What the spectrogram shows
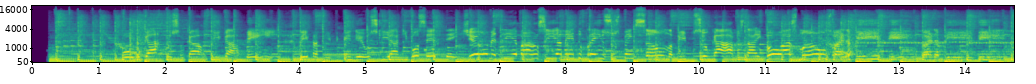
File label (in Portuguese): Jingle Locução; Pipi Pneus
